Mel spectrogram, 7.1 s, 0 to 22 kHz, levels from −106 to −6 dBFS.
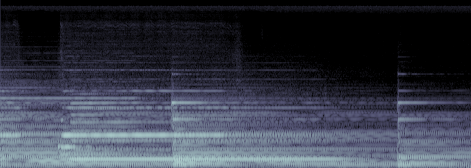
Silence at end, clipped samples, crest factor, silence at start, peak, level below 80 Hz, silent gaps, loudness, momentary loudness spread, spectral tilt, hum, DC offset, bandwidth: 0 s; under 0.1%; 16 dB; 0 s; -18 dBFS; -56 dBFS; none; -35 LUFS; 13 LU; -10 dB/octave; none; under 0.1%; 5 kHz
